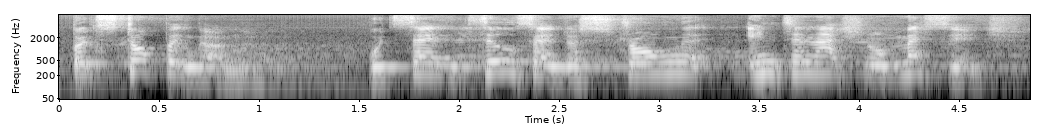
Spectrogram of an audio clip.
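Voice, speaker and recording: A man giving a deliberate protest speech outdoors at a street rally, with small restarts. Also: sits high, expressive. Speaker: rally speaker.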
